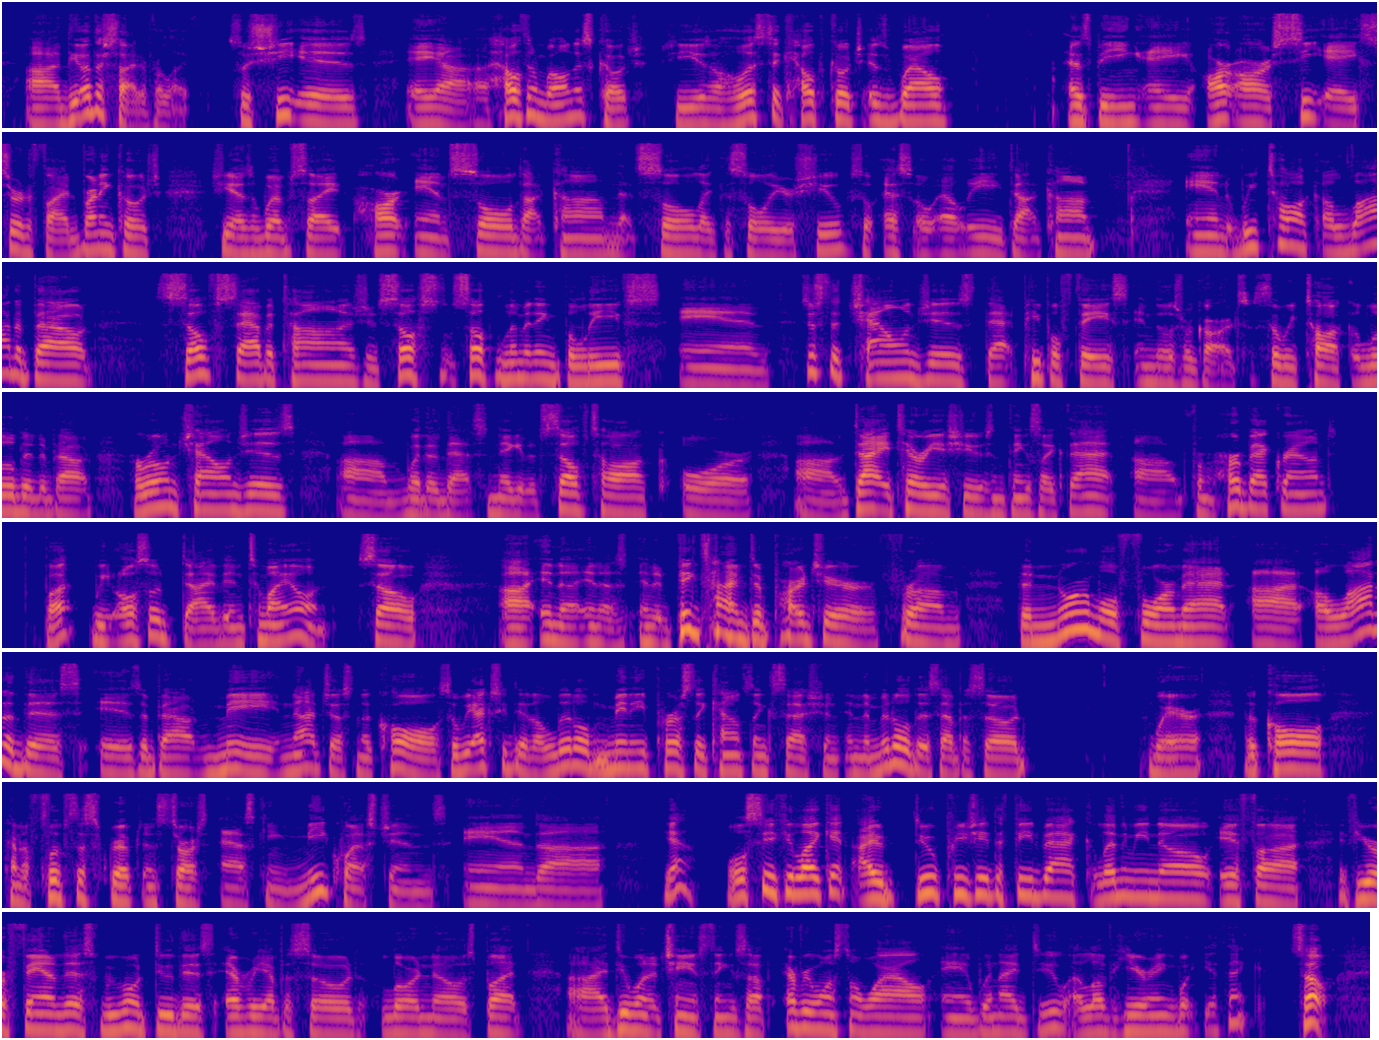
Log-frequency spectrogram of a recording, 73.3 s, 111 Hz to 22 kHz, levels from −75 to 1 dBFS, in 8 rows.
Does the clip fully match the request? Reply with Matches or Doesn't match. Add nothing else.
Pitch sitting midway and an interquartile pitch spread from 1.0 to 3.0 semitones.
Doesn't match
